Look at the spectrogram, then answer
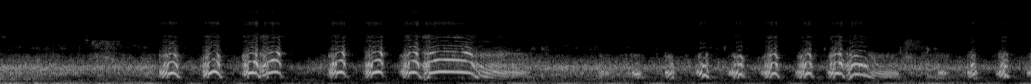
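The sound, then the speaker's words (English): A person imitates an owl as a contest entry with a rapid run of loud hooting calls, pulsing in uneven bursts with a few drawn-out, wavering hoots in between, over a faint background hum. “And here's my best owl hoot.”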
